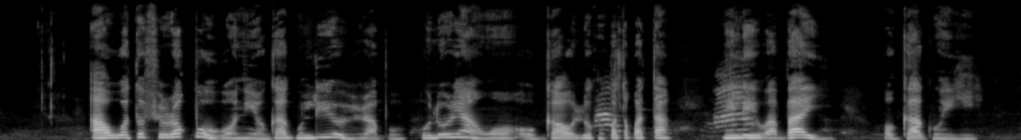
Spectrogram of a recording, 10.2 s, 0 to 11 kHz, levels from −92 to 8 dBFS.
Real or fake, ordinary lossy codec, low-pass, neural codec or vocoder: real; none; none; none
